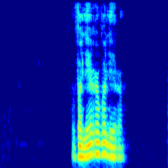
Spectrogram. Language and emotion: Russian, neutral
